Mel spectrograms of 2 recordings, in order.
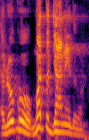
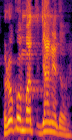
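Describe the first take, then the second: First: "रोको", break, then "मत जाने दो" together; group "मत" with "जाने दो", pausing after "रोको"; pause after रोको. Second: "रोको मत" run together, then "जाने दो"; group "मत" with "रोको", break before "जाने दो"; pause after मत. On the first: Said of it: "लेकिन क्या बोलने का". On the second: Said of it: "तो जो अल्प विराम". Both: Shown as a demonstration.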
